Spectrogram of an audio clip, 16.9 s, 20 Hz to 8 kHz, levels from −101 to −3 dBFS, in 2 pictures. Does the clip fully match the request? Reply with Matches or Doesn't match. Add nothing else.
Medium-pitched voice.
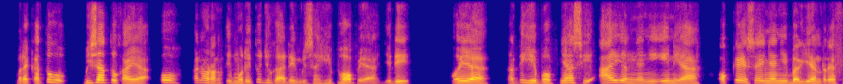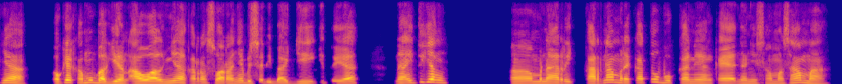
Matches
